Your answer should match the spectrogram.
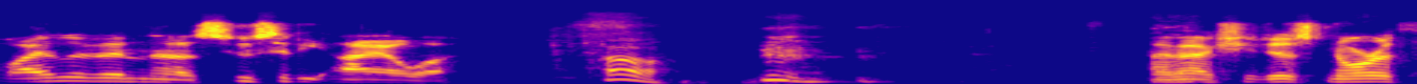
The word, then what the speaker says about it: Iowa: So what is the correct pronunciation of Iowa? Is it Iowa? No, Iowa. Why do some people say Iowa? Iowa. Probably trying to pronounce the A, I suppose, there.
